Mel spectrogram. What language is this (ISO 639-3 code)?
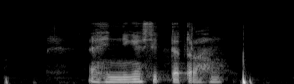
bak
